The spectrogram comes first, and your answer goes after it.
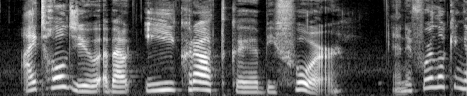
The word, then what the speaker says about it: краткое: We use schwa, schwa at the ends of adjectives like this.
